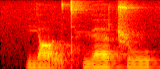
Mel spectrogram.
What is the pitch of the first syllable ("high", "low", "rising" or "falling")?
low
